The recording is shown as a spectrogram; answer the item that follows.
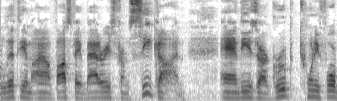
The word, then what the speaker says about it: Siekon: I'll talk about those more later but uh secon secon is how you pronounce the brand name they are smaller than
